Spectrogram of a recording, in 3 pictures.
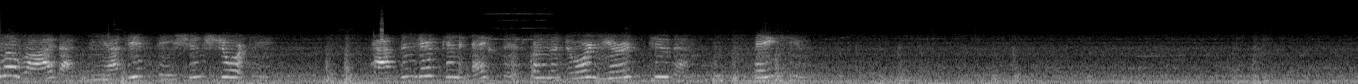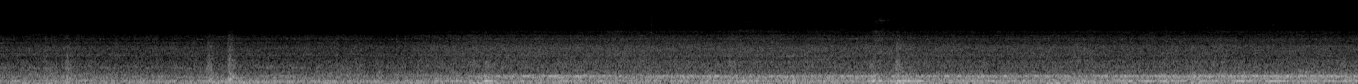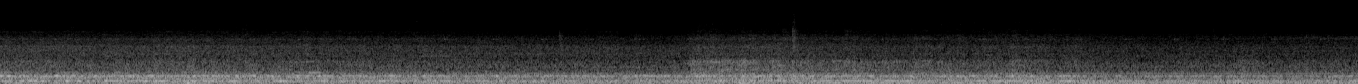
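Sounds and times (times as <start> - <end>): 
limited express train running on rails: 0.0 - 40.7
speech: 0.6 - 2.8, 3.4 - 8.2.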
